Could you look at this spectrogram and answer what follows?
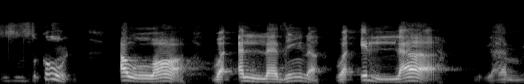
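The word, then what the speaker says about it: الله: So the name of our Lord is Allah. Allah. It's not Allah. It's not Allah. Allah. Allah. That's his name. It has a shadda in. You have to pronounce it correctly.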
